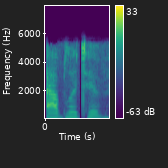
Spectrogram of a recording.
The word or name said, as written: ablative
